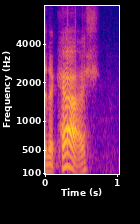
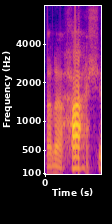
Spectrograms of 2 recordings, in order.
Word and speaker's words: Nahash: And the Nakash, or the Nahash, as it's more properly pronounced in Hebrew, the serpent, is the one who gets punished.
